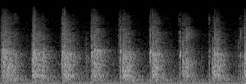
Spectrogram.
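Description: Hands clapping close by, in an even beat of about three to four claps a second.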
